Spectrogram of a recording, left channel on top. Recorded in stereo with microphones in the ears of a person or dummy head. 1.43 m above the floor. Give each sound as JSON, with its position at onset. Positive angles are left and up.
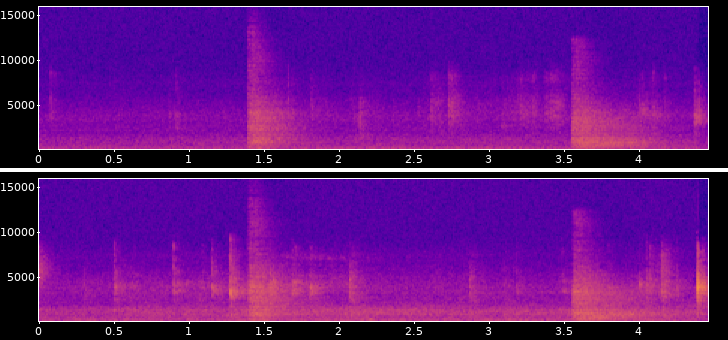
{"t": 1.4, "sound": "a gunshot", "side_deg": 25, "distance_m": 5.0}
